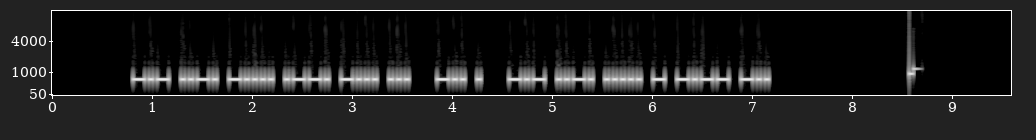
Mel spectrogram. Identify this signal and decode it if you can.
Morse code, heard as a keyed tone, about 30 wpm, 700 Hz. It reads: KF6PBS DE KF5TYD
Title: USA Callsign DE Callsign - 6 Characters - 30wpm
